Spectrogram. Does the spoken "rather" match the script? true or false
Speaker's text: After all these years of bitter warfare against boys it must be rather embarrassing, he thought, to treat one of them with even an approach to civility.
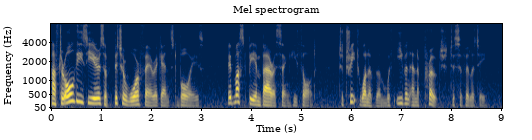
false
